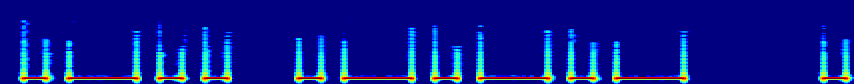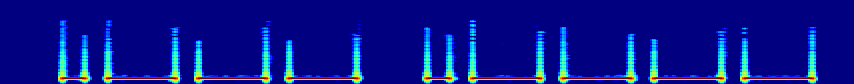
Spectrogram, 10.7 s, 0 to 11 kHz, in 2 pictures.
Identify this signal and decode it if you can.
Morse code, heard as a keyed tone, about 8 wpm, 800 Hz. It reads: L.EJ1
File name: LEZIONI / 10 SIGNS / 10C DOT 8wpm 3649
